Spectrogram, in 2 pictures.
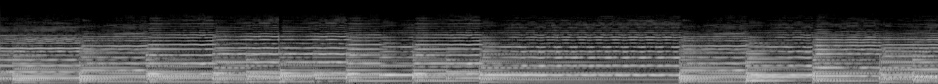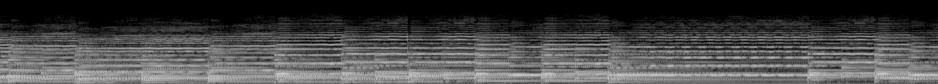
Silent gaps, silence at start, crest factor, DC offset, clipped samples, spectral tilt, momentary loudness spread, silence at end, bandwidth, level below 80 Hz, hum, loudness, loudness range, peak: none; 0 s; 14 dB; 0.4%; under 0.1%; -5.5 dB/octave; 3 LU; 0 s; 11 kHz; -52 dBFS; none; -18 LUFS; 1 LU; -4 dBFS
